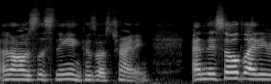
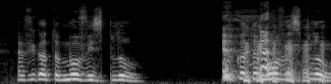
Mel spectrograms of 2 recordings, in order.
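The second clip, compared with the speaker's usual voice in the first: loud, put-on European accent; 8 dB louder than usual. Retelling what a caller asked on the phone: imitating a caller's European accent. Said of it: "much more, uh, European accent".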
